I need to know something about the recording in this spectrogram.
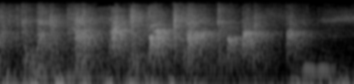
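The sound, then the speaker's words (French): An audience claps together in a dense, steady burst of applause lasting a few seconds, with a few voices calling out over the clapping. “On m'applaudit, ouais.”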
